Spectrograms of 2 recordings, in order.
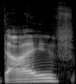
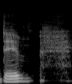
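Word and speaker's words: DIIV: I um I've been really digging into the band Dive recently. Like I think that's how you say it. D III, it's not Dave.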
